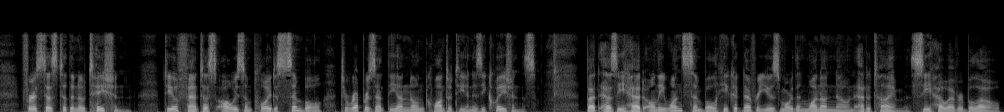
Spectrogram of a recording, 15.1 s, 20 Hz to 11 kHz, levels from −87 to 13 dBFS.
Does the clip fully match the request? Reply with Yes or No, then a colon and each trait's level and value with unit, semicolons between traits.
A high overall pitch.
No: medium, 140 Hz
